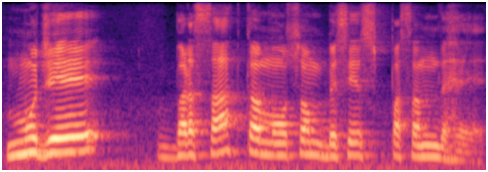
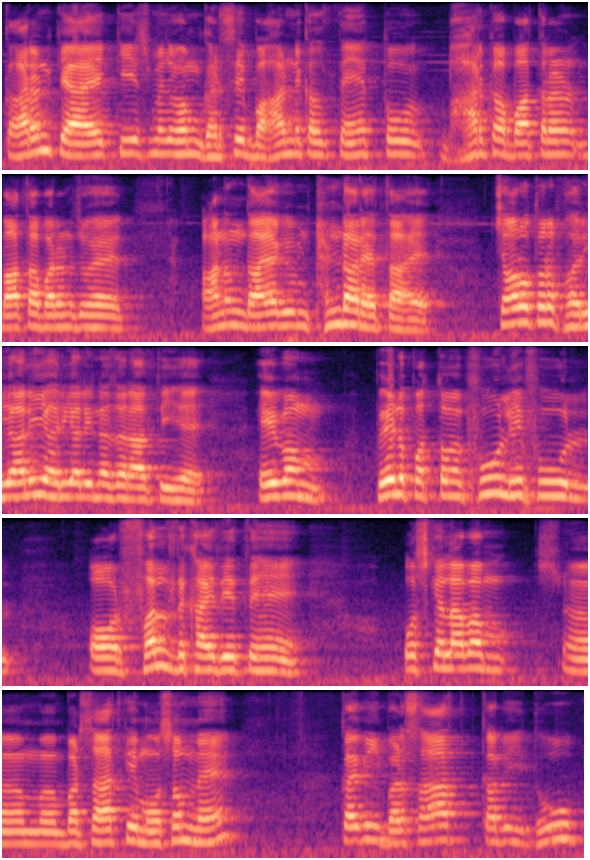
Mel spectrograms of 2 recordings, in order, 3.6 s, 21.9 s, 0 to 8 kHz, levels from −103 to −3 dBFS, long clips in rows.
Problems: none marked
